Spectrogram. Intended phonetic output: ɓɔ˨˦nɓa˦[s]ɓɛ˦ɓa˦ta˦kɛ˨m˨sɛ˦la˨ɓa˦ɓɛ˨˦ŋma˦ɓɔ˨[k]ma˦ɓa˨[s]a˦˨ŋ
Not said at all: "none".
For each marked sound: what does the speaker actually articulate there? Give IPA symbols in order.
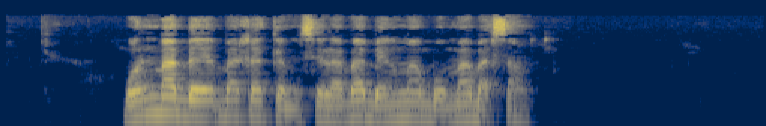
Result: none, none, s

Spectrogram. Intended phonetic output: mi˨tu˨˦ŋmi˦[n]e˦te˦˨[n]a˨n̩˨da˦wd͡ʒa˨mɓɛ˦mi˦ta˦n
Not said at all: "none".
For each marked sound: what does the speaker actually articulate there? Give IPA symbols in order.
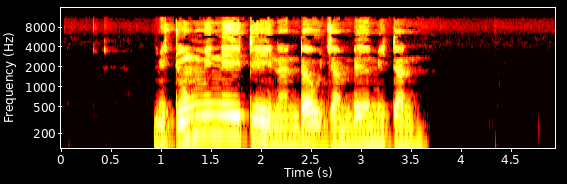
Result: n, n

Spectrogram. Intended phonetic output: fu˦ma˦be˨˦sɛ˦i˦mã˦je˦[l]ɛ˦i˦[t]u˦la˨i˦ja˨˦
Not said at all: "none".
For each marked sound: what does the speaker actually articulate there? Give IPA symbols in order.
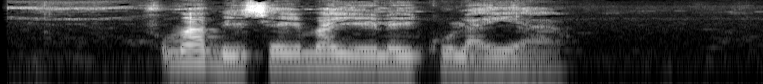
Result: l, k

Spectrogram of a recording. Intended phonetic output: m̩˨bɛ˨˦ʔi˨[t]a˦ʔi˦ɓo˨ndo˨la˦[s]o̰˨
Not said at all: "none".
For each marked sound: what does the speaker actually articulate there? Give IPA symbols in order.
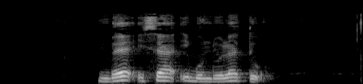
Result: s, t

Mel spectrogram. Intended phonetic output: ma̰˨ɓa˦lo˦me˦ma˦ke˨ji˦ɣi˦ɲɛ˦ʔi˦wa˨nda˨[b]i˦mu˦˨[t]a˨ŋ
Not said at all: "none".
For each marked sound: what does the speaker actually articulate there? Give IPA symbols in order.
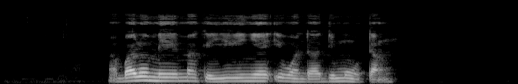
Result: d, t

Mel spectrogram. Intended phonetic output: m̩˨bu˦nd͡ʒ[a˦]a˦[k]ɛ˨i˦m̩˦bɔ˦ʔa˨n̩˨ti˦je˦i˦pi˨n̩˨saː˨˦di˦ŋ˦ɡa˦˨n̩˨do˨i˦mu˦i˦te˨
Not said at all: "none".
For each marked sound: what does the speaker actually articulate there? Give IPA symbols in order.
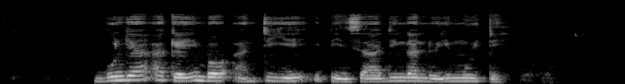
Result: a˦, k

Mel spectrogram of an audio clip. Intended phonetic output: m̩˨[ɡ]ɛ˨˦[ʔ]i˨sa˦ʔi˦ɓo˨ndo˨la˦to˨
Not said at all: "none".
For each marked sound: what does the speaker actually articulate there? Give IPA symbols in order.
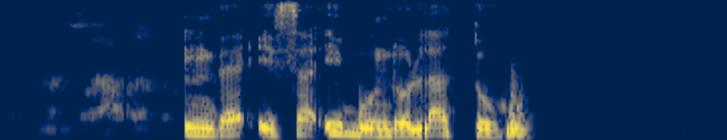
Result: b, ʔ

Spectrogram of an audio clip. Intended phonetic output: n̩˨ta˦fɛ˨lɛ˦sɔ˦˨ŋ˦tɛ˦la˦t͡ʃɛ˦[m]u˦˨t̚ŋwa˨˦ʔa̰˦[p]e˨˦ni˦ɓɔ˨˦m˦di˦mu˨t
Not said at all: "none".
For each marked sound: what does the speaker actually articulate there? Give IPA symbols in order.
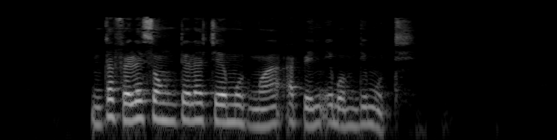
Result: m, p

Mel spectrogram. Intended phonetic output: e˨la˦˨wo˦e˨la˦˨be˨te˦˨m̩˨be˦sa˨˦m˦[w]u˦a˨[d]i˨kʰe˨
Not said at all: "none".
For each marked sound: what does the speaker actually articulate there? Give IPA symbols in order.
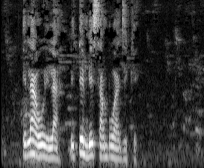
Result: b, d

